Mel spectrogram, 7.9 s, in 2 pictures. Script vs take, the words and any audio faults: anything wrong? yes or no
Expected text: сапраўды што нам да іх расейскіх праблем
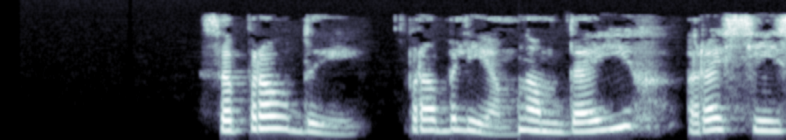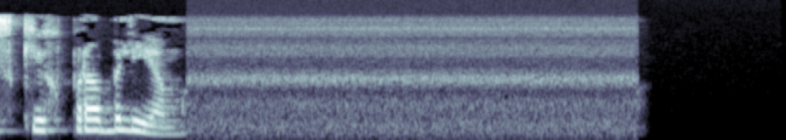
yes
